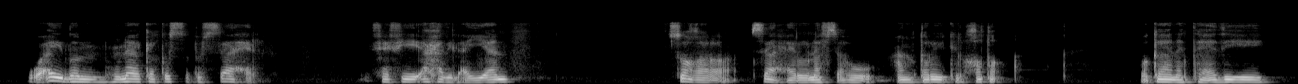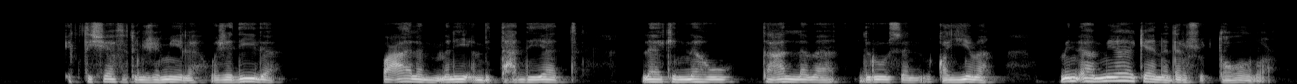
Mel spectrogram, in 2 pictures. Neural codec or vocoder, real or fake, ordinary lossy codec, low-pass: none; real; none; 7.2 kHz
